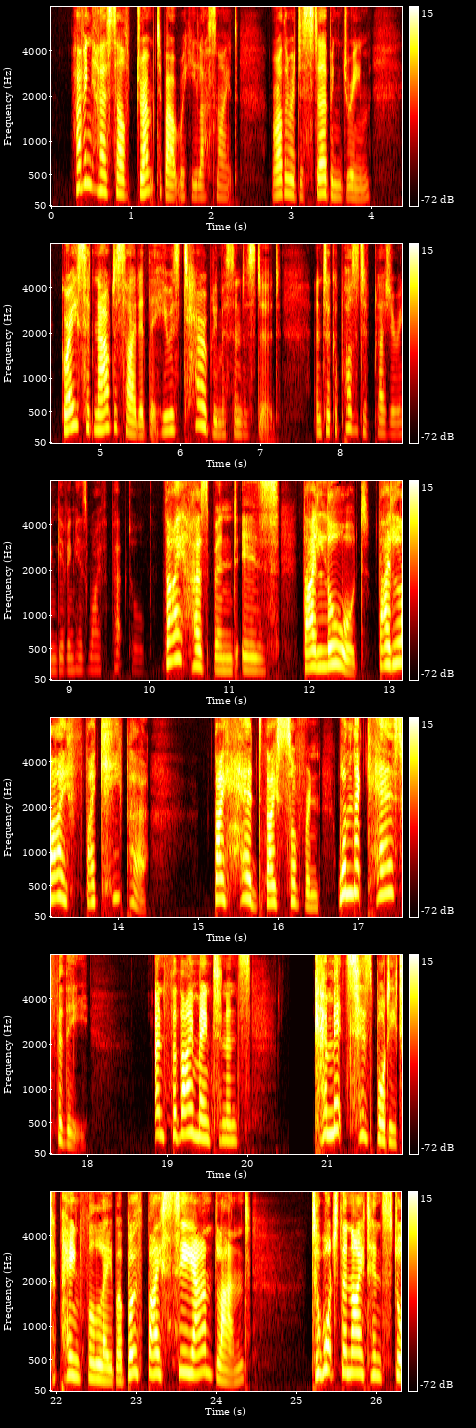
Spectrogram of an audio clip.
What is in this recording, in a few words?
Drama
